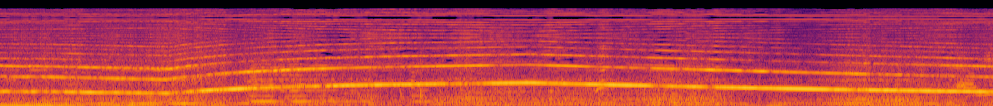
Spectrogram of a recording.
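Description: Fire engine siren wailing over the truck's engine. Its pitch climbs slowly from about two seconds in, peaks near the middle, then slowly falls away.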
